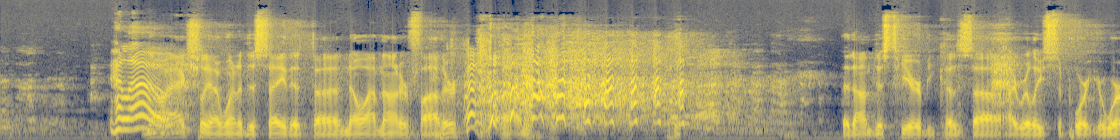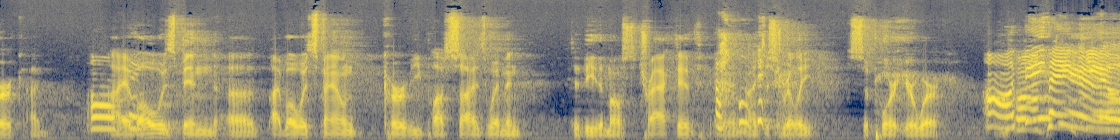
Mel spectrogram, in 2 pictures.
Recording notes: LIVE SHOW IN NYC. We’re still not over our first live podcast show in NYC!! Live Ask Away segment with the audience.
